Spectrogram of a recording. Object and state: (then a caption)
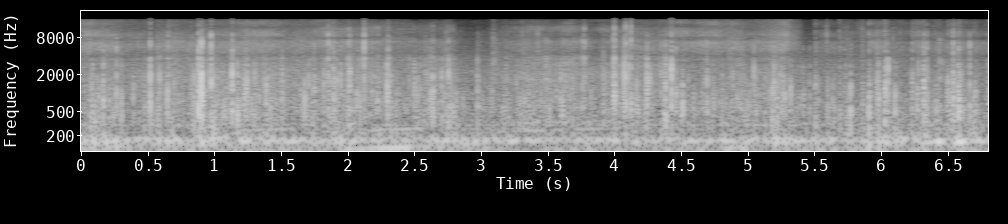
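Plastic bag of fake snow. Long natural nails tap and scratch across a large, filled plastic craft bag of fake snow lying on a wooden table. The result is a steady stream of quick, bright, crinkly clicks and crackles, like rain patter, over a soft low hum.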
